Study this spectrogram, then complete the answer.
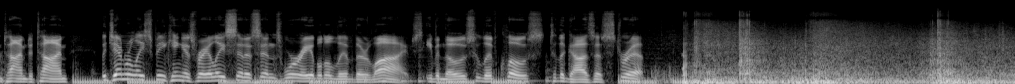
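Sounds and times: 
speech: 0:00.0 - 0:07.2
dense barrage of gunfire during the Hamas surprise attack on Israel: 0:06.8 - 0:10.1
rocket fire during the Hamas surprise attack on Israel: 0:06.8 - 0:10.1
sharp blasts: 0:06.8 - 0:10.1.

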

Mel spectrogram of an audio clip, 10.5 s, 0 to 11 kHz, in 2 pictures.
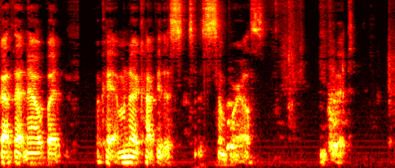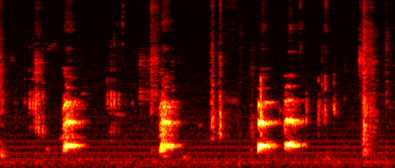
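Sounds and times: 
speech: 0:00.0 - 0:03.6, 0:04.2 - 0:05.3
dog barking in the distance with high yappy barks: 0:06.1 - 0:06.4, 0:07.4 - 0:07.7, 0:08.7 - 0:09.4.

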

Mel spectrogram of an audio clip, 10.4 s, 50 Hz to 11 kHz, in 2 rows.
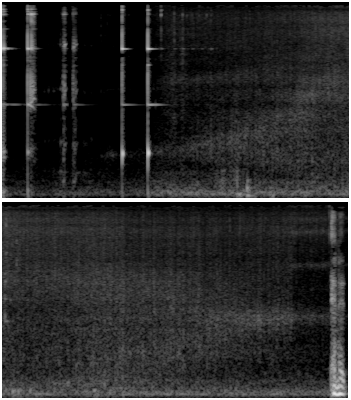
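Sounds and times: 
bright glass clinks: 0:00.0 - 0:01.2, 0:01.8 - 0:02.4.

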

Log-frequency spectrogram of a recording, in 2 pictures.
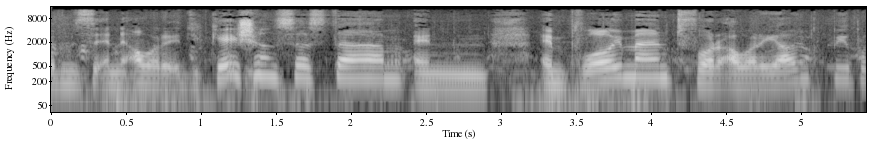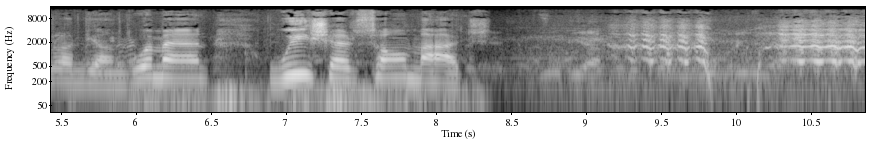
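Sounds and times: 
speech: 0:00.0 - 0:10.8
Arabian colt neighing at a horse show: 0:09.1 - 0:10.8.

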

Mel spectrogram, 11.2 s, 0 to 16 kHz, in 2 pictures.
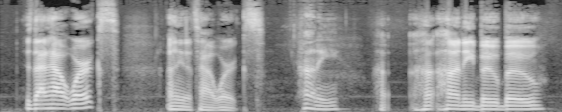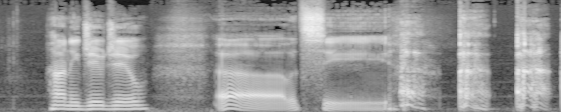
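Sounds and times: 
speech: 0:00.2 - 0:05.5, 0:06.1 - 0:10.4
throat clearing into a microphone: 0:09.6 - 0:11.2.

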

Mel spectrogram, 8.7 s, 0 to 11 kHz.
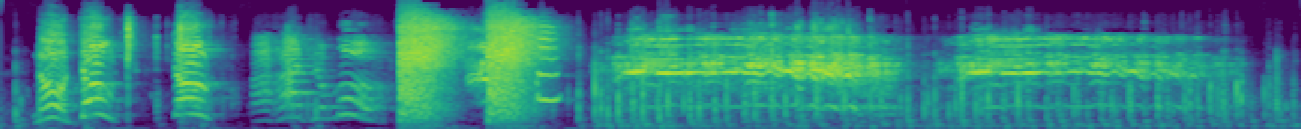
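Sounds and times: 
speech: 0:00.2 - 0:04.4
gunshots: 0:02.7 - 0:03.8
pack horses rearing and neighing: 0:03.1 - 0:08.4.

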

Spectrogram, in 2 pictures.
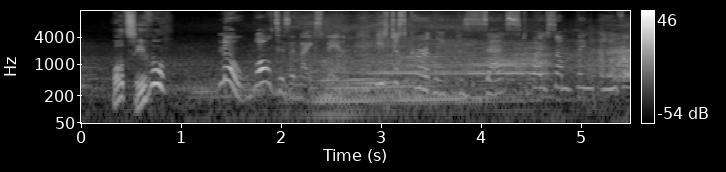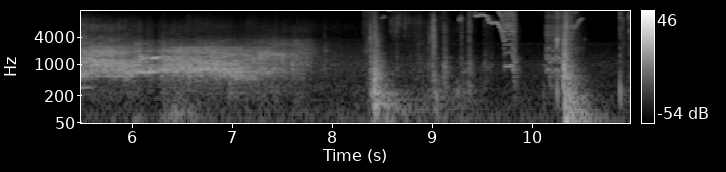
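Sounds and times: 
car engine rumbling: 0:00.0 - 0:10.8
speech: 0:00.3 - 0:05.8
sharp clunks: 0:08.3 - 0:10.9.

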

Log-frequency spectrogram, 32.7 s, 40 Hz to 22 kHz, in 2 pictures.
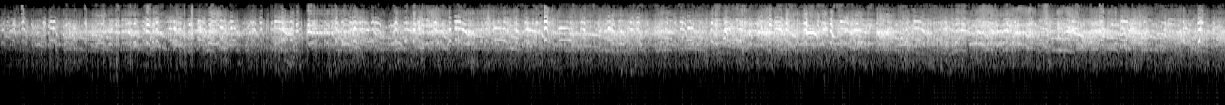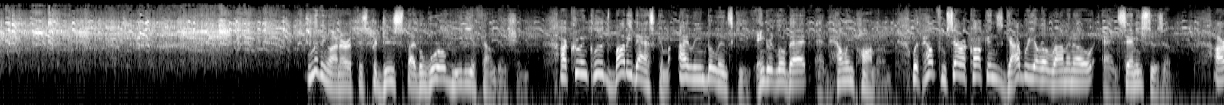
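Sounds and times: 
common and roseate terns crying at a nesting colony on an island: 0:00.0 - 0:32.6
speech: 0:20.4 - 0:32.6.

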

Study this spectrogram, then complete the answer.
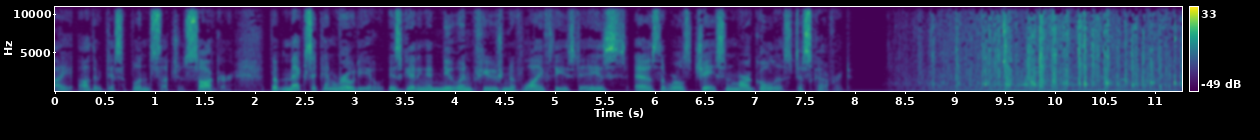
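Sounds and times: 
speech: 0:00.0 - 0:08.0, 0:08.6 - 0:09.1
horses' hooves clip-clopping as cowboys ride through a small town: 0:08.4 - 0:11.2.

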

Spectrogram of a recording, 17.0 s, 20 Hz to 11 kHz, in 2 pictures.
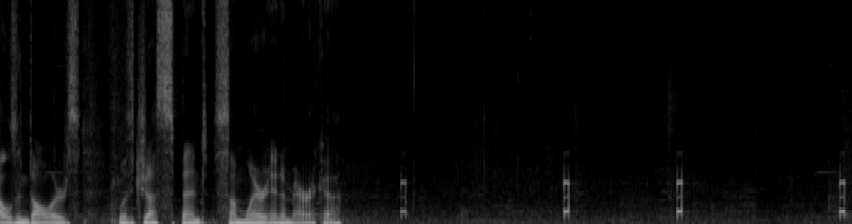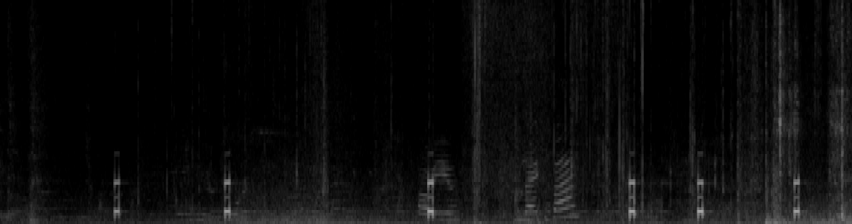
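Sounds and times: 
speech: 0:00.0 - 0:03.5
indistinct store murmur and faint chatter: 0:00.0 - 0:17.0
checkout scanner beeps at a checkout line in the Bay Area: 0:03.8 - 0:04.4, 0:05.0 - 0:07.2, 0:08.0 - 0:08.7, 0:09.6 - 0:13.2, 0:14.6 - 0:17.0.

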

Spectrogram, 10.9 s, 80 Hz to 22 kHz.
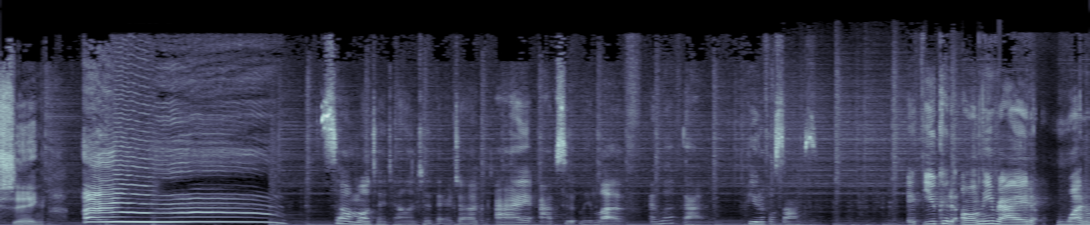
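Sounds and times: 
speech: 0:00.1 - 0:01.2, 0:02.7 - 0:08.2, 0:09.1 - 0:10.8
person imitating a dog's howl: 0:00.8 - 0:02.9.

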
